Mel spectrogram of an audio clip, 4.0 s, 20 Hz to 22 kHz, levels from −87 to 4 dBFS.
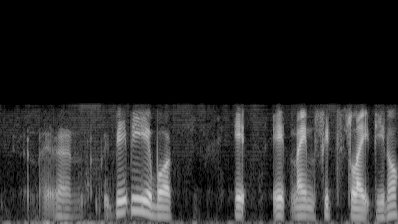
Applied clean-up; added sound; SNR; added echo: neural separator model SepFormer WHAM!.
